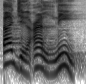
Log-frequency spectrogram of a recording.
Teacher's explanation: Taj'alni, tidak taj. Tidak ada aliran napas, tidak ada percikan napas. Jim tidak punya sifat hams. Maka tak perlu dipercikan napasnya, tak perlu dialirkan napasnya.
